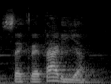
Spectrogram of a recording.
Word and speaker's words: secretaria: Aqui a gente tem 4 sílabas, aqui a gente tem 5 sílabas. Em A, a gente tem a sílaba mais forte, tá. Em B, a gente tem a sílaba mais forte, ri.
